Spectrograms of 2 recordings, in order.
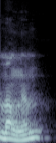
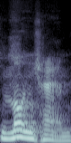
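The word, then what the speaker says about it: Mongeham: to pronounce this place it's not mongum or monum it's mon jam think spongebob i was told so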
